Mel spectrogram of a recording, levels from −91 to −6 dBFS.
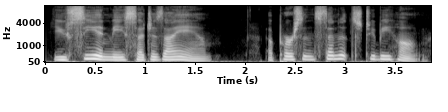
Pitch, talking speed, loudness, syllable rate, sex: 165 Hz, 215 wpm, -19 LUFS, 5.2 syllables/s, female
